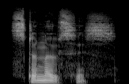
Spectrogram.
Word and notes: stenosis: British English

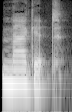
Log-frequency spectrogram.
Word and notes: maggot: American English

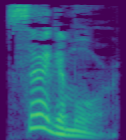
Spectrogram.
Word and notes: sagamore: British English

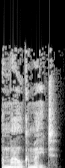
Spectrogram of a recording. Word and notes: amalgamate: British English

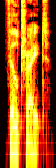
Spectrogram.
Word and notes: filtrate: British English

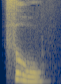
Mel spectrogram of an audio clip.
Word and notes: thaw: British English

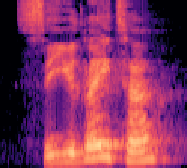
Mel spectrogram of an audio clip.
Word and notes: see you later: American English

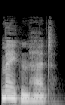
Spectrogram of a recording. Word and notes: maidenhead: British English

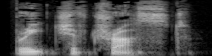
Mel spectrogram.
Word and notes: breach of trust: British English

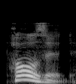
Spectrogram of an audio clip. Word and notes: palsied: British English

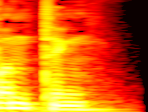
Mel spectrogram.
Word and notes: bunting: British English

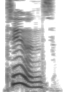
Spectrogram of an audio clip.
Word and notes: tunes: British English

